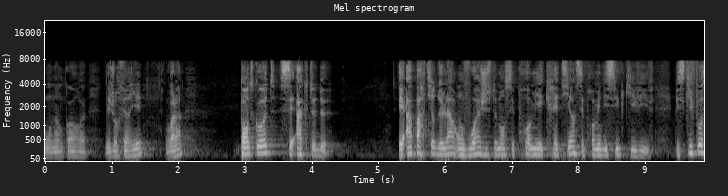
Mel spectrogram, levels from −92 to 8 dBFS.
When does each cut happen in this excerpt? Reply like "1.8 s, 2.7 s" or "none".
none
